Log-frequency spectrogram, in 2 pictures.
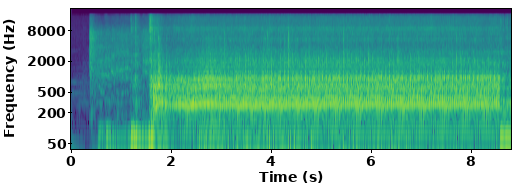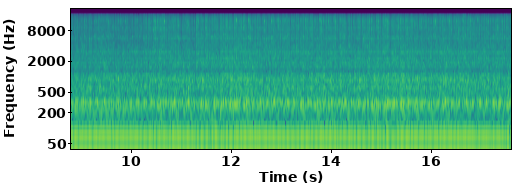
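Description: Car engine cranked and catching about a second in, then settling into a steady idle. Partway through, the sound switches abruptly to the same engine idling with a deeper, heavier tone, heard from inside the cabin.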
